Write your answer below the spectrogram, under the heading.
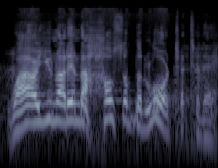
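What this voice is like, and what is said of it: Exaggerated very spiritual preacher voice. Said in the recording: “I'll put on my very spiritual voice”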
